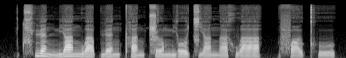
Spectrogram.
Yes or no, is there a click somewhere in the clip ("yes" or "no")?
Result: no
